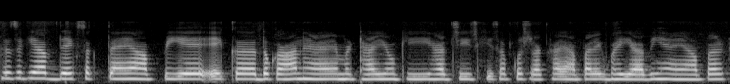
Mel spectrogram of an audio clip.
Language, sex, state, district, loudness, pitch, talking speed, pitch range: Hindi, female, Madhya Pradesh, Bhopal, -15 LUFS, 245 Hz, 240 wpm, 240-250 Hz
